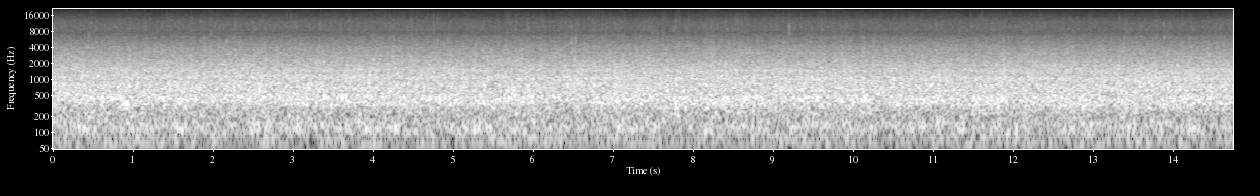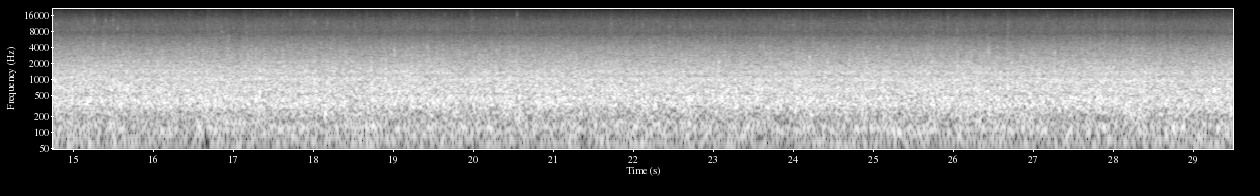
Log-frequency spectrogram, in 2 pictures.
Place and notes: Streams
Zoom H2n MS+XY +Sptial Audio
